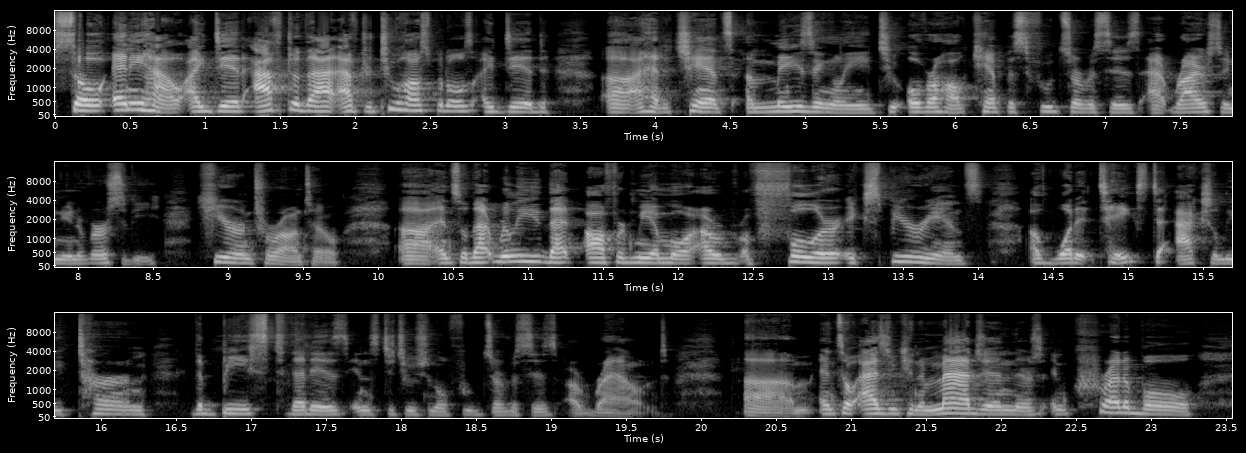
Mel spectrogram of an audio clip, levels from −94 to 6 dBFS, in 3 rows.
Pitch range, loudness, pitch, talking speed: 135-165 Hz, -22 LUFS, 150 Hz, 170 wpm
